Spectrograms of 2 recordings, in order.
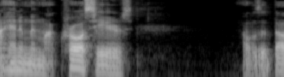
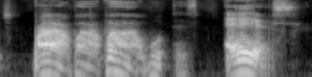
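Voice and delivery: higher, louder mock "bow bow" punches; punch sound effects; 6 semitones higher, 4 dB louder, slower than usual. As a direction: beat out each hit like a cartoon fight. Acting out punches.

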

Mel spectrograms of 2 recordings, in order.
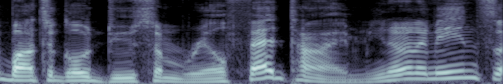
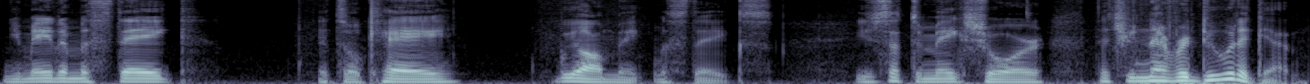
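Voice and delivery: softer, lower, kindly forgiving; imagine the teacher letting him off softly; mild imitation of a soothing teacher; gentle teacher; 4 semitones lower, 6 dB quieter than usual. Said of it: "just say".

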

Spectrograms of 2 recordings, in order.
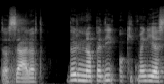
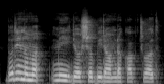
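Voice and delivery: ordinary delivery, nothing marked

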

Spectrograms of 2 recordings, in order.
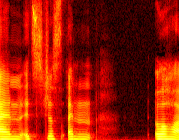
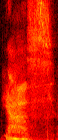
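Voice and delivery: hushed, mock-dramatic whisper; whispered cheer; 16 dB quieter than usual. Cheering on Anya's hair release, whispered cheer. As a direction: whisper it as secret encouragement.

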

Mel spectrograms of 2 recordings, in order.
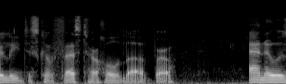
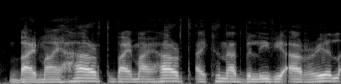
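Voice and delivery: put-on high, pleading East African accent; imitating female fan's accent; 5 semitones higher than usual. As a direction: imitate an Eritrean woman's gushing declaration in accent. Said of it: "she was like".

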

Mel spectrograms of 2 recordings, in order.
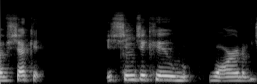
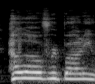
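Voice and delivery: higher, bright-voiced hello to the viewers; upbeat host greeting; 6 semitones higher, 4 dB louder, much faster than usual. Real, not acted. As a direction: open the show with energy. Vlog intro greeting to viewers.

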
